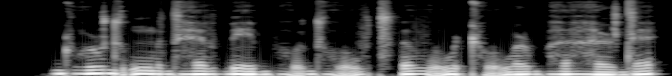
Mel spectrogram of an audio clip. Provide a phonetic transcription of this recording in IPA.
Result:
ɖʱ u ɭ d ṵ ŋ͡m ə dʱ ɛ v ɓ e bʱ o̰ dʱ o̰ v t͡sʼ ə v o̰ w ə̰ ʈʰ o̰ w ɔ ɭ bʱ ɜ ɦ ɜ ɭ d ɛ

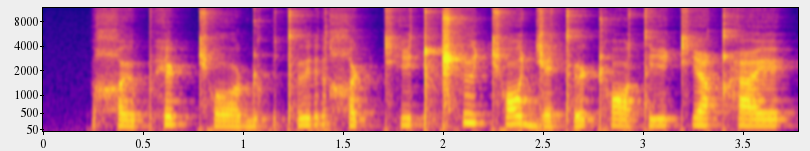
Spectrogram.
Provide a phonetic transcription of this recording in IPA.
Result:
χ ɨ˨˩ pʰ e˥˨ ʈ cʰ o˨˩ ɖ | tʼ ɨ˨˦ r χ ɨ˨˩ ʈ cʰ i˨˦ t ǁʰ ɨ˥ cʰ ɔ˧˥˧ ɟ e˨˦ tʼ ɨ˧˥˧ ʈʰ ɔ˥˨ t i˧˥˧ cʰ i˥ qʰ e˥

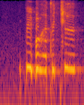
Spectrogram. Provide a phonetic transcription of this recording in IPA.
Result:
p ĩ ʔ õ ɦ ɘ t ɨ c ɨ

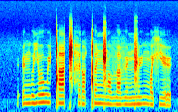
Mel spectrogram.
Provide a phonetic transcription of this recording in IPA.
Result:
ʔ ø ŋ u j o w y ǃ a ǁʰ ə ɾ ɔ ǃ ə ŋ͡ǁ ɔ v a v ø ŋ͡ǁ y ŋ ɔ xʲ ø

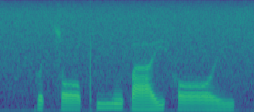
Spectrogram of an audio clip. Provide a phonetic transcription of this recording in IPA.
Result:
k ɵ˨ t̚ s ɔː˨˩ pʰ iː˥ ŋ p aː˨˥ j h ɔː˨˩ j

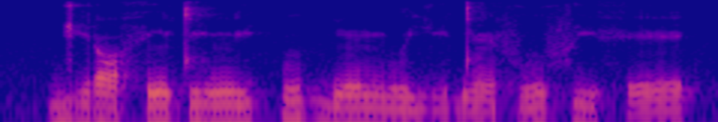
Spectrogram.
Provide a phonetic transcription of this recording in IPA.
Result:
ɡ i˧ ɾ ɔ˨ h ĩ˧ t i˧ n i˧ k͡p u˦ ɡ͡b ũ˧ m u˨ j i˨ d ɛ̃˨ f u˨˦ f i˦˨ h e˨˦

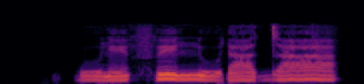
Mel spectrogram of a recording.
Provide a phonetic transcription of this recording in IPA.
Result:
k͡p u˨ ɾ ɛ̃˧ f ɛ̃˦ n u˨ ɾ a˧ d a˦

